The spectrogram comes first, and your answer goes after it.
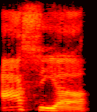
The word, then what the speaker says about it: Asia: stars Asia Argento and she pronounces her name hacia Argento but since she's a suspect in the murder of Bourdain Anthony Bourdain I'm gonna call her Asia Argento she stars in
